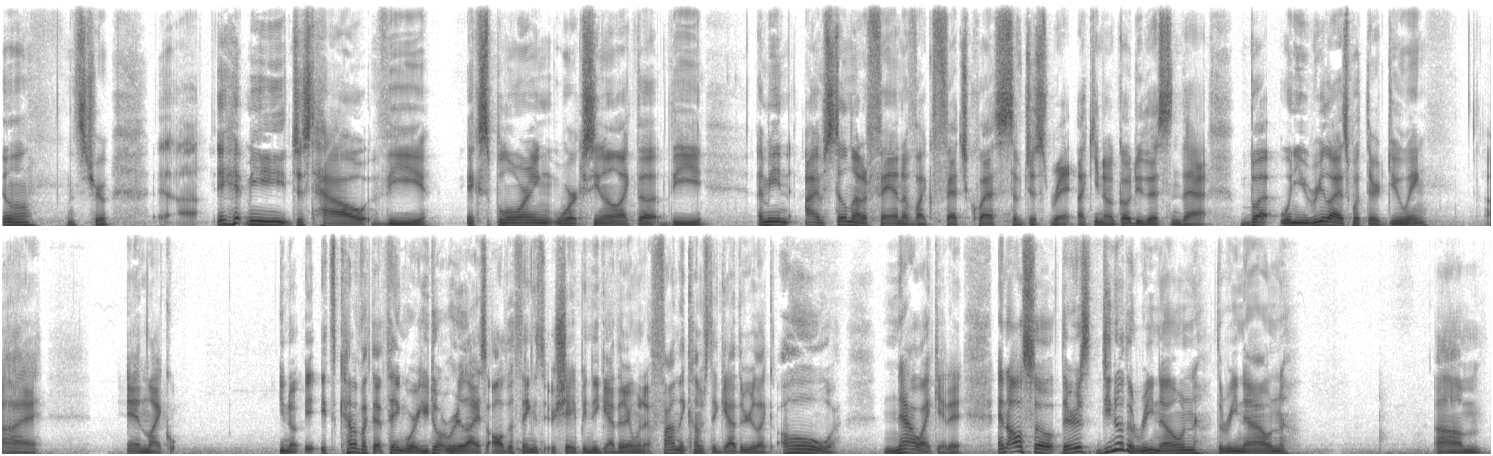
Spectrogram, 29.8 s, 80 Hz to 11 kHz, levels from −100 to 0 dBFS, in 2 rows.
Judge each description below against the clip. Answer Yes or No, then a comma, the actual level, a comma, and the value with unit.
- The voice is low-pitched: Yes, low, 120 Hz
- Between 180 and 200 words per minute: Yes, average, 185 wpm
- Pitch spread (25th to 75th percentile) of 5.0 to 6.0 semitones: Yes, wide, 5.6 semitones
